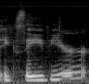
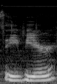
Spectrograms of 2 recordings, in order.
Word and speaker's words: Xavier: with Oscar Arthur and Xavier or some people pronounce this just savior Elijah I cheated on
